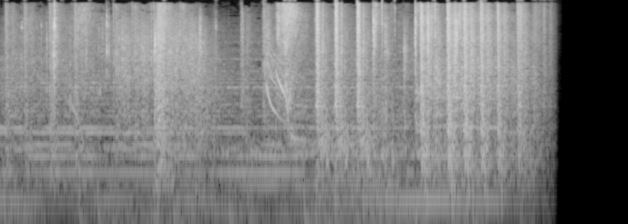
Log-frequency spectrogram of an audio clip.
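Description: Film-soundtrack gunfight: gunshots in rapid bursts over a sustained music score, growing denser in the second half. Everything cuts off abruptly about five and a half seconds in.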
